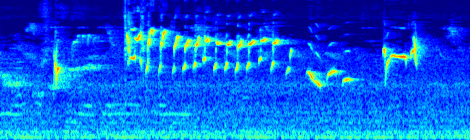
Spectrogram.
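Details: White-rumped shama in vigorous song, used as a lure to prompt singing: a sharp note, then a rapid rhythmic run of about a dozen paired high chips, a slurred whistle and a final flourish.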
